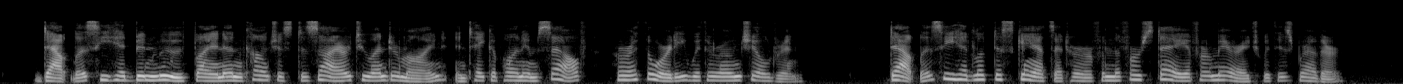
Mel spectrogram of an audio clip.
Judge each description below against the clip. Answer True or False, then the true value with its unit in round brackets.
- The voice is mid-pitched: True (180 Hz)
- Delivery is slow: False (160 wpm)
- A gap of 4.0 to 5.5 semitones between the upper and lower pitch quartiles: False (3.4 semitones)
